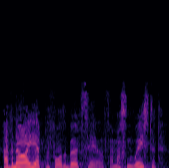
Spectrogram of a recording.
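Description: Young gallant society woman, husky, wistful, poised, muffled old radio sound. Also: a little high, expressive, fairly quick. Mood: wistful, brave. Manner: poised, wistful, lightly playful. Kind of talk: 1940s radio acting. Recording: dull vintage 1940 radio recording.

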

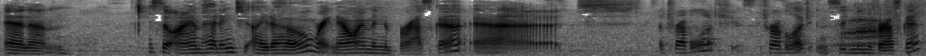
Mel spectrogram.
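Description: A woman in her thirties talks casually into a phone held at arm's length, her lowish voice full of gravelly fry. She rambles with plenty of ums and restarts. Faint noise hums under the motel room. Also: big pitch swings, moderate pace. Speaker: vlogger. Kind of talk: casual chat to followers.

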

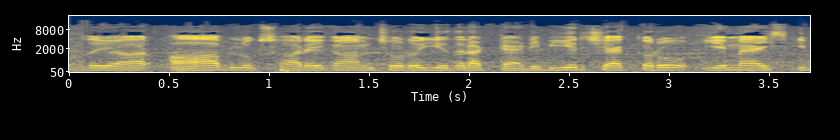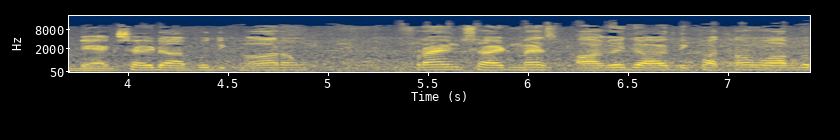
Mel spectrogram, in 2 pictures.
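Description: A man's voice: on the high side, background noise. A young man vlogging to a phone camera in a shopping mall, casual, joking and a little boastful. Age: young adult. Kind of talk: casual vlog chat to camera. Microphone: phone camera at arm's length.

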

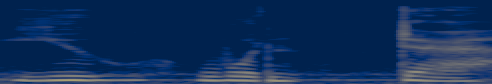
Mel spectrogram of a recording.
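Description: An actress playing a fanatical, imperious mother superior in an audio drama, solemn and often hissing in a breathy whisper. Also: mid-range voice, level tone, extremely slow, dark tone. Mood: stern. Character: menacing female cult leader, a fanatical mother superior.

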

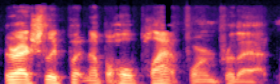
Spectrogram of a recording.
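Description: A man's voice: fairly low pitch, animated, fast talker, bright, forceful tone. A man in his forties hosting a casual interview over a video call from a room at home, chatty and rambling with many fillers and some teasing. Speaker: podcast host. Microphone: webcam video call.

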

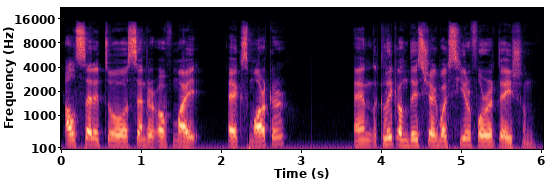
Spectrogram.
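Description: Ukrainian-accented male tutor, a bit higher voice, very dry close mic, patient step-by-step walkthrough. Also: moderate pace, dry recording. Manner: plain, step-by-step instructions with slightly non-native grammar. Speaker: motion designer and tutorial maker. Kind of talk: screen-recorded software tutorial.

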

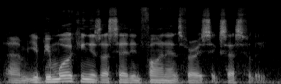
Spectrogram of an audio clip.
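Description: Low-voiced male podcast interviewer. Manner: measured, probing questions. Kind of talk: interview questions.

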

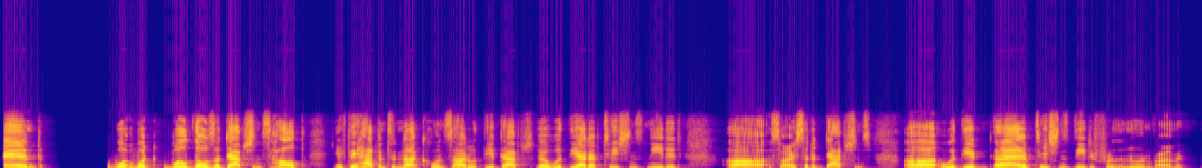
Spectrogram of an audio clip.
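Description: A man's voice: medium pitch, fairly even intonation, normal speed, fairly bright tone. A man in his thirties working through an exam question as a tutor, sounding nasal from a cold and thinking aloud with fillers and restarts. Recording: dull lo-fi screen recording.

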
